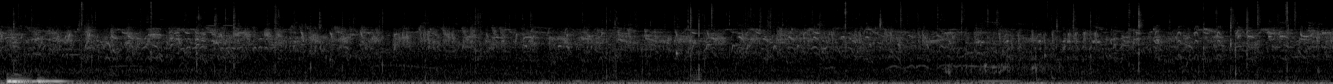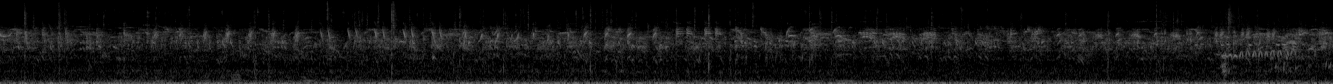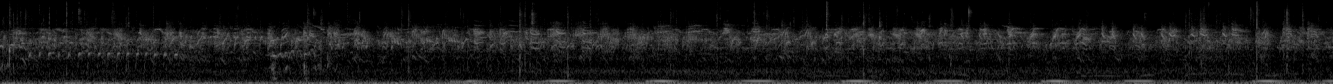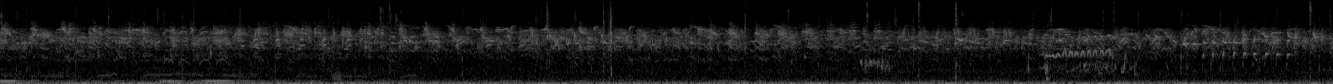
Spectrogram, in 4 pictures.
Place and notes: Bitterns and rain drops ... bitterns booming ... the rain has stopped though droplets still fall from the trees ... bird calls and song from ... bitterns ... reed warblers ... reed bunting ... little grebe ... crow ... coot ... water rail ... gadwall ... cuckoo ... wood pigeon ... Canada geese ... to name a few ... open lavalier mics clipped to a T bar fastened to a fishing bank stick ... one blip in the mix ... and background noise ...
